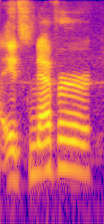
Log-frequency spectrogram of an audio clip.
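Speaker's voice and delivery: normal talking voice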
